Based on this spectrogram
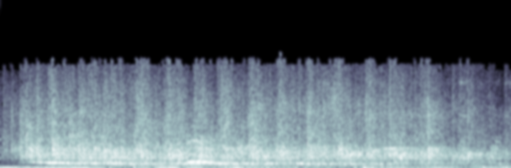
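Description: Audience applause greeting a guest called to the stage, a continuous, even wash of many hands clapping that holds steady for the whole stretch without clear breaks.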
